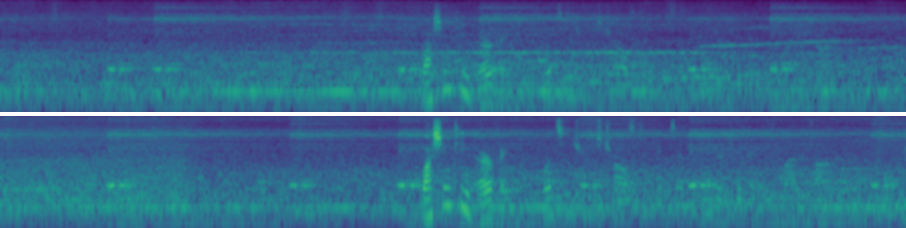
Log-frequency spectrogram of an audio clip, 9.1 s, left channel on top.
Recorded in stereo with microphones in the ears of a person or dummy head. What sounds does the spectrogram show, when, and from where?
4.2 s a man speaking: 40° right (ahead or behind), 0.6 m; by 8.5 s 75° right (ahead or behind), 5.5 m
